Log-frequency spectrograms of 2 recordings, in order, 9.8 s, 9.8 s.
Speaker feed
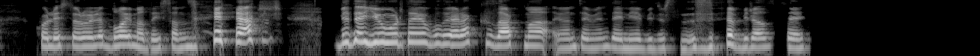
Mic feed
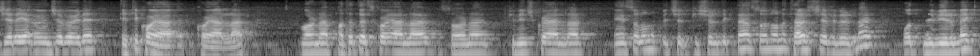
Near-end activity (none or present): present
